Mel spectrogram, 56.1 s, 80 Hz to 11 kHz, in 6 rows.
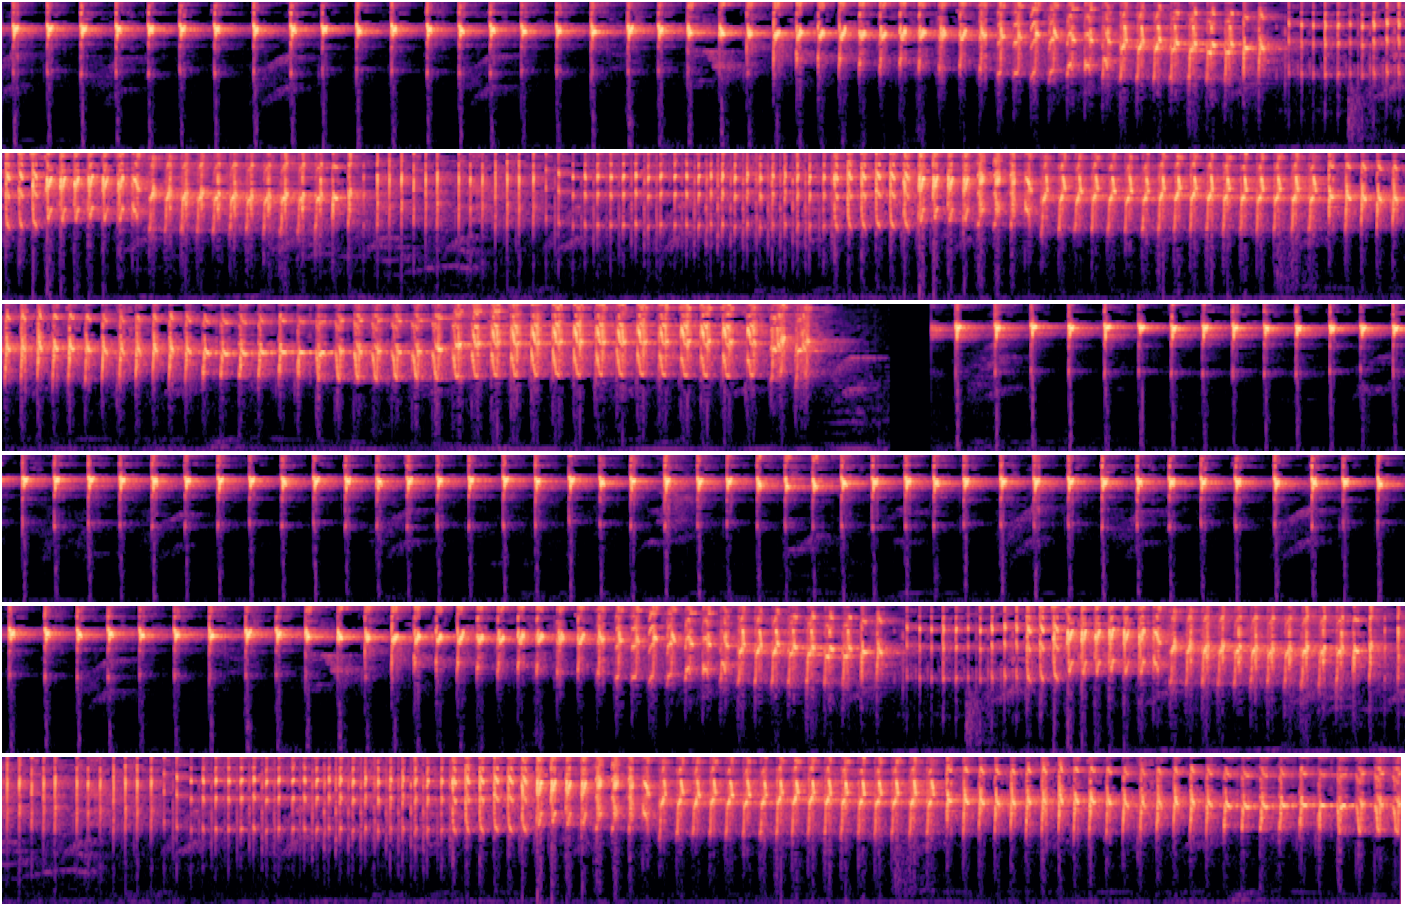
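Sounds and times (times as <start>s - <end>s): lovebird shrill chatter: 4.6s - 24.0s, 39.6s - 56.0s.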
